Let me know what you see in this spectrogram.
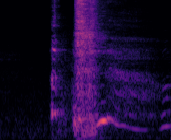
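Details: Girl sneezing: quick indrawn breath, then one sharp, forceful sneeze with a short voiced tail; sneeze.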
